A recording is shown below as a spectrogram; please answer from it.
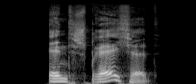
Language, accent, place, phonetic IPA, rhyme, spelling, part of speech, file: German, Germany, Berlin, [ɛntˈʃpʁɛːçət], -ɛːçət, entsprächet, verb, De-entsprächet.ogg
- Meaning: second-person plural subjunctive I of entsprechen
